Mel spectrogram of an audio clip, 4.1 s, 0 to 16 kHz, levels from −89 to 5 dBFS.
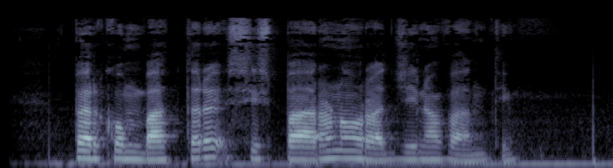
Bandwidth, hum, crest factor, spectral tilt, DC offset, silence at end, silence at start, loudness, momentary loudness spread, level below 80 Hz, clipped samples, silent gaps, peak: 11.5 kHz; none; 22 dB; -4.5 dB/octave; under 0.1%; 0 s; 0.35 s; -31 LUFS; 18 LU; -54 dBFS; under 0.1%; none; -12 dBFS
